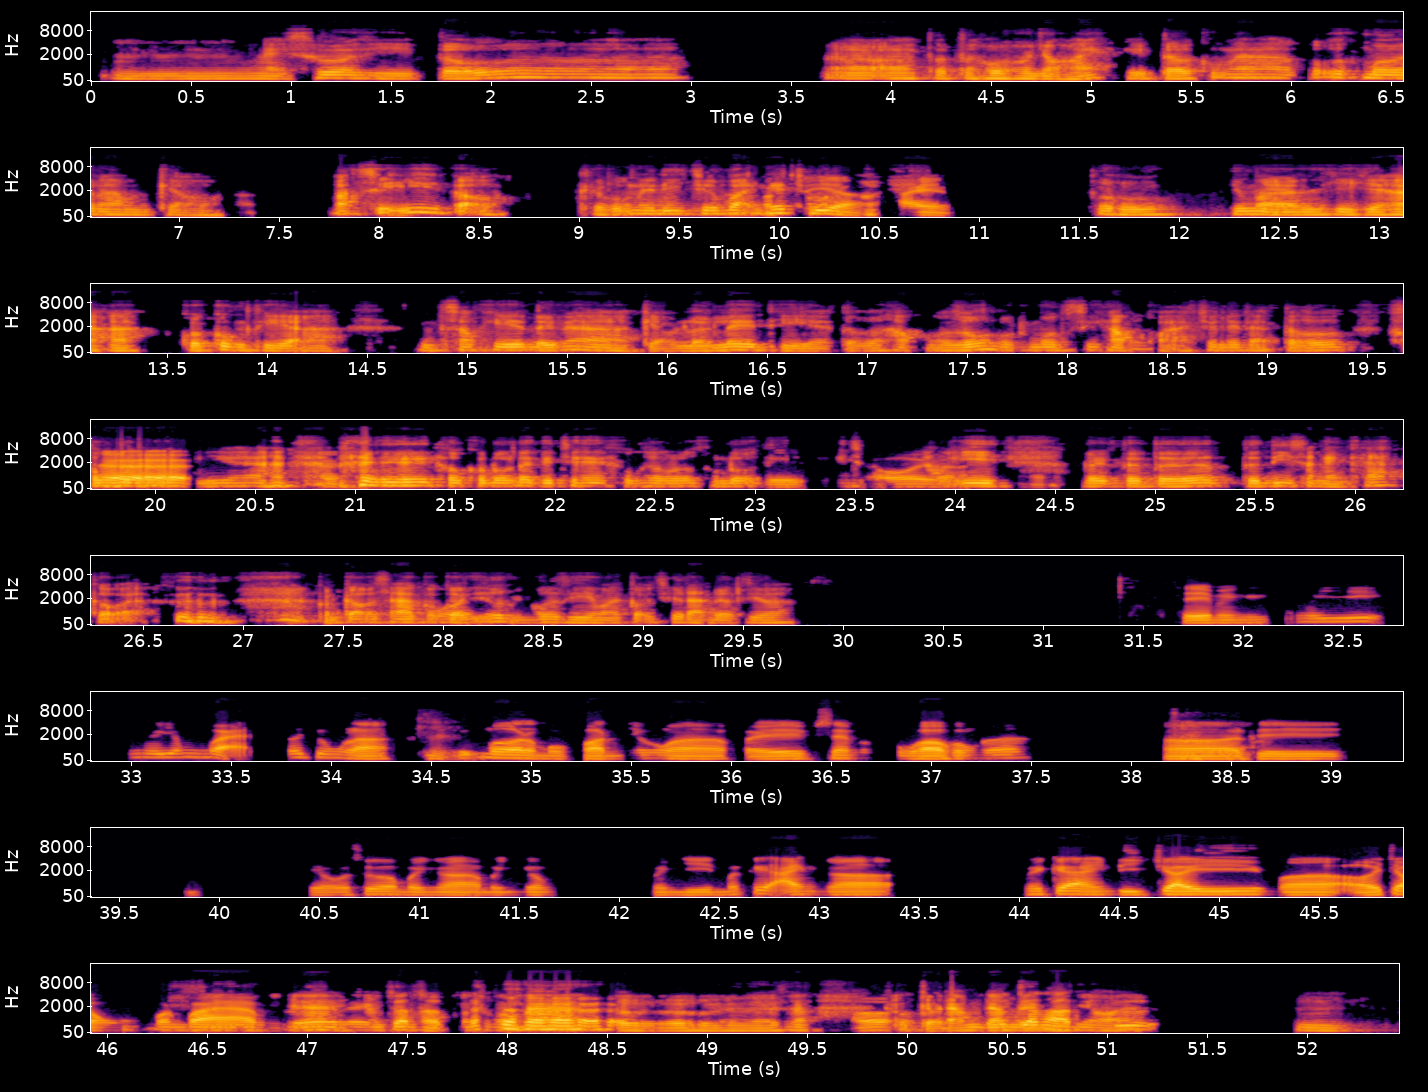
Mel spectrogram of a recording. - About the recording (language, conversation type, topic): Vietnamese, unstructured, Bạn có ước mơ nào chưa từng nói với ai không?
- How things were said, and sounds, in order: other background noise; unintelligible speech; laughing while speaking: "Ừ"; laughing while speaking: "thì, à"; tapping; laugh; chuckle; in English: "D-J"; in English: "D-J"; laugh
